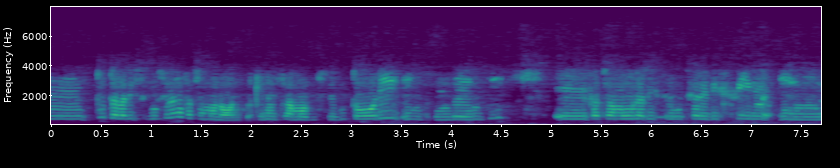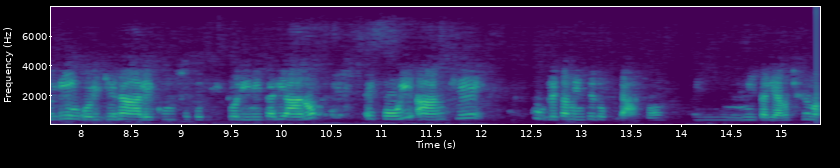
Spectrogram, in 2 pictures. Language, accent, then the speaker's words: Italian; Colombia; Dico noi donne latinoamericane perché io sono colombiana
